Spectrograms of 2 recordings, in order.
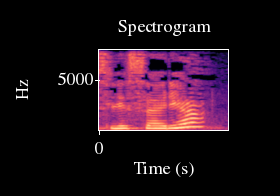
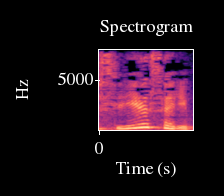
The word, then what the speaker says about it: слесари: Такая тенденция является очень продуктивной, но все-таки целый ряд слов еще сохраняет ударение на «ы», и поэтому все-таки, хотя тенденция говорить «слесаря», потому что доктора, профессора, но мы все-таки с вами говорим «слесари», поскольку «слесаря» – это еще сегодня плохо, это еще не норма.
